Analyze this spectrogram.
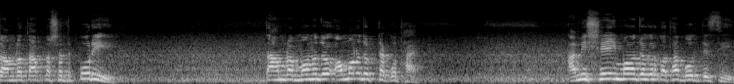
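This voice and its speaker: Male recitation teacher, high voice, patient syllable drills, echoey room with crowd noise. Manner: drills sounds, repeats syllables, checks understanding. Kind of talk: Quran pronunciation class.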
